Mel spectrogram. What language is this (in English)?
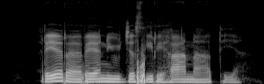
Kikuyu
